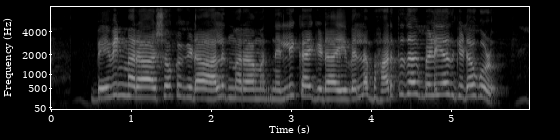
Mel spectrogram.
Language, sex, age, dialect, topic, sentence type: Kannada, female, 31-35, Northeastern, agriculture, statement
